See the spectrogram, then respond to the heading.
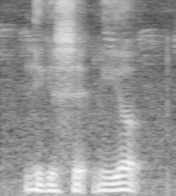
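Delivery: murmured, weighed-down, low, hushed voice. Retelling what he probably said: imitating a low voice. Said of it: "In a low voice".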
